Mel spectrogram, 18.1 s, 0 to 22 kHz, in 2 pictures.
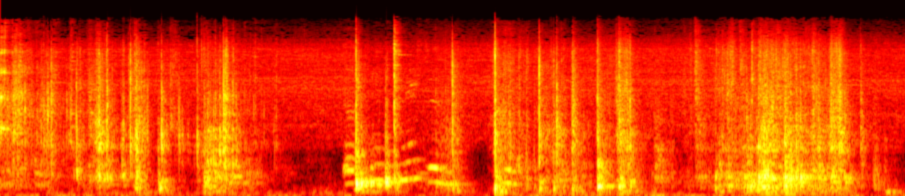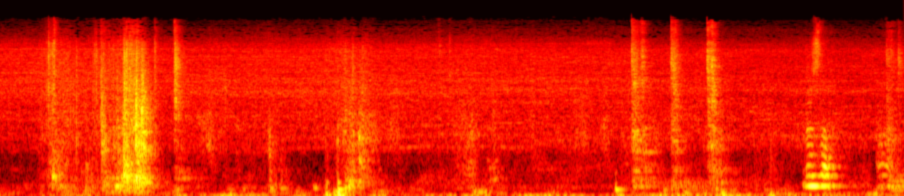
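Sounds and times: dishes clattering: 0.0 - 2.4.

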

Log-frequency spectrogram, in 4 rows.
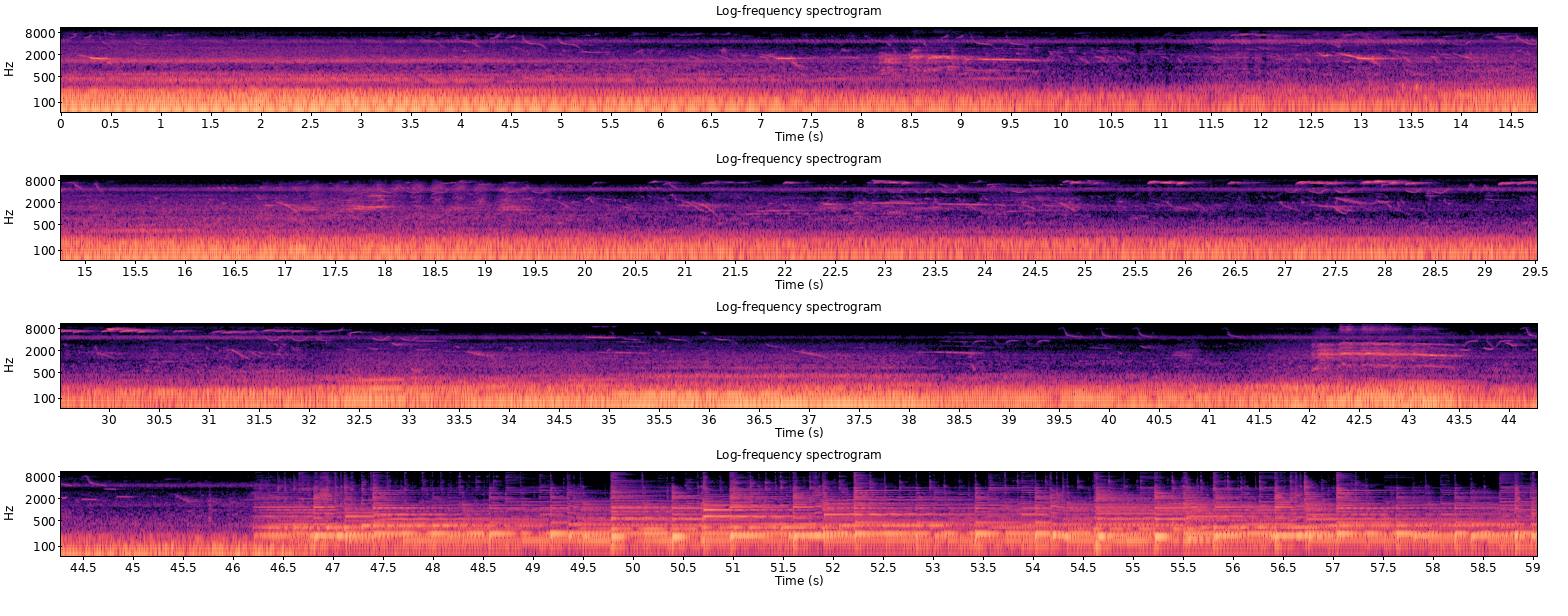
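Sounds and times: steady low rumble: 0.0 - 8.2
wild birds chirping: 0.0 - 59.0.

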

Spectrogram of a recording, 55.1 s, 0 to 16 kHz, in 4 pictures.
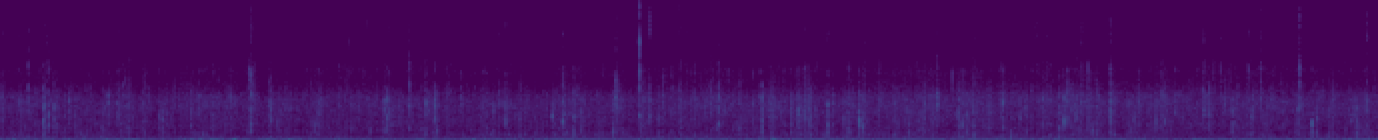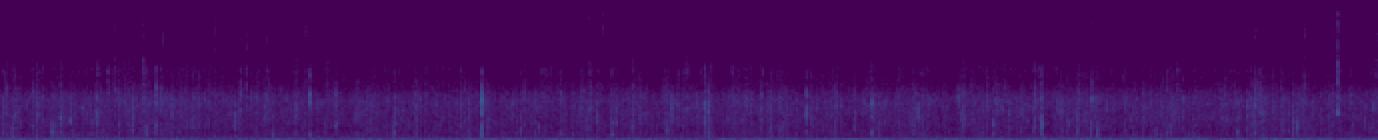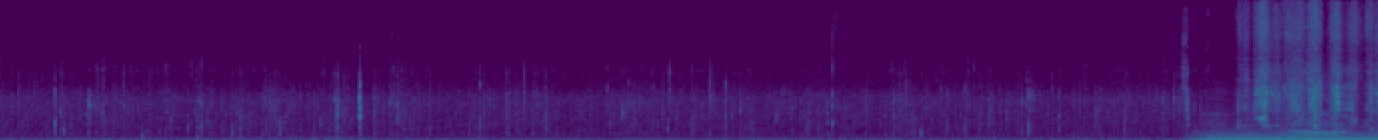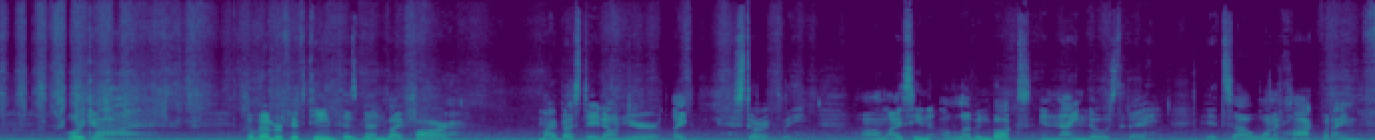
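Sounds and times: small ticks and crackles: 0.0 - 55.0
faint steady hiss: 39.2 - 55.0.

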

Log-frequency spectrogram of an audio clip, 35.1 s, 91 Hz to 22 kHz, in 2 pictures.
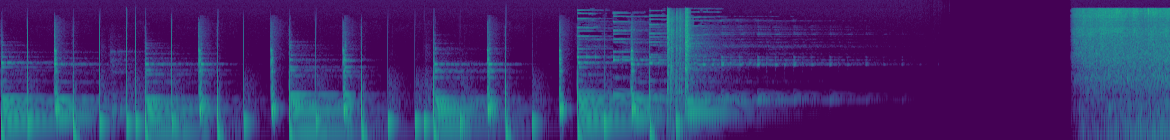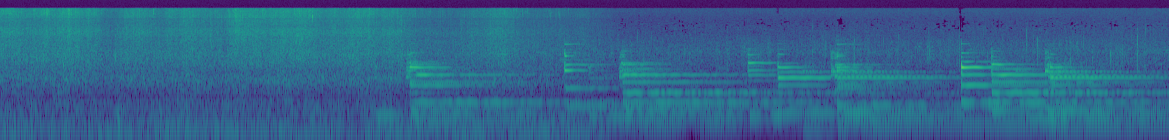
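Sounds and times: music notes: 0.0 - 12.0, 23.2 - 35.0
ringing struck notes music: 8.6 - 12.0
water washing along hull: 16.1 - 35.0.

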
